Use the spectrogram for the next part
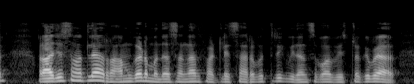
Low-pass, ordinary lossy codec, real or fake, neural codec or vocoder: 7.2 kHz; none; real; none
